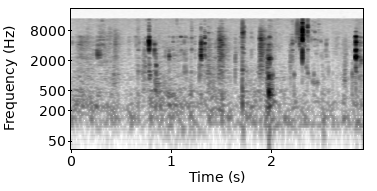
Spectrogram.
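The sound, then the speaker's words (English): Biting and chewing pastel-colored candy corn, blue and yellow pieces. A few faint, crisp crunches are spread across the moment with soft chewing between them, and no voices. “Let's try it together and see if it just tastes like a regular candy. I'm going to take a blue one candy corn and a yellow one.”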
